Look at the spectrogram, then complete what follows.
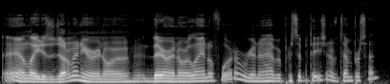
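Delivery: playful weather report, picking up speed; put-on forecaster patter; mock weather forecaster. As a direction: rattle off the forecast in presenter cadence.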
